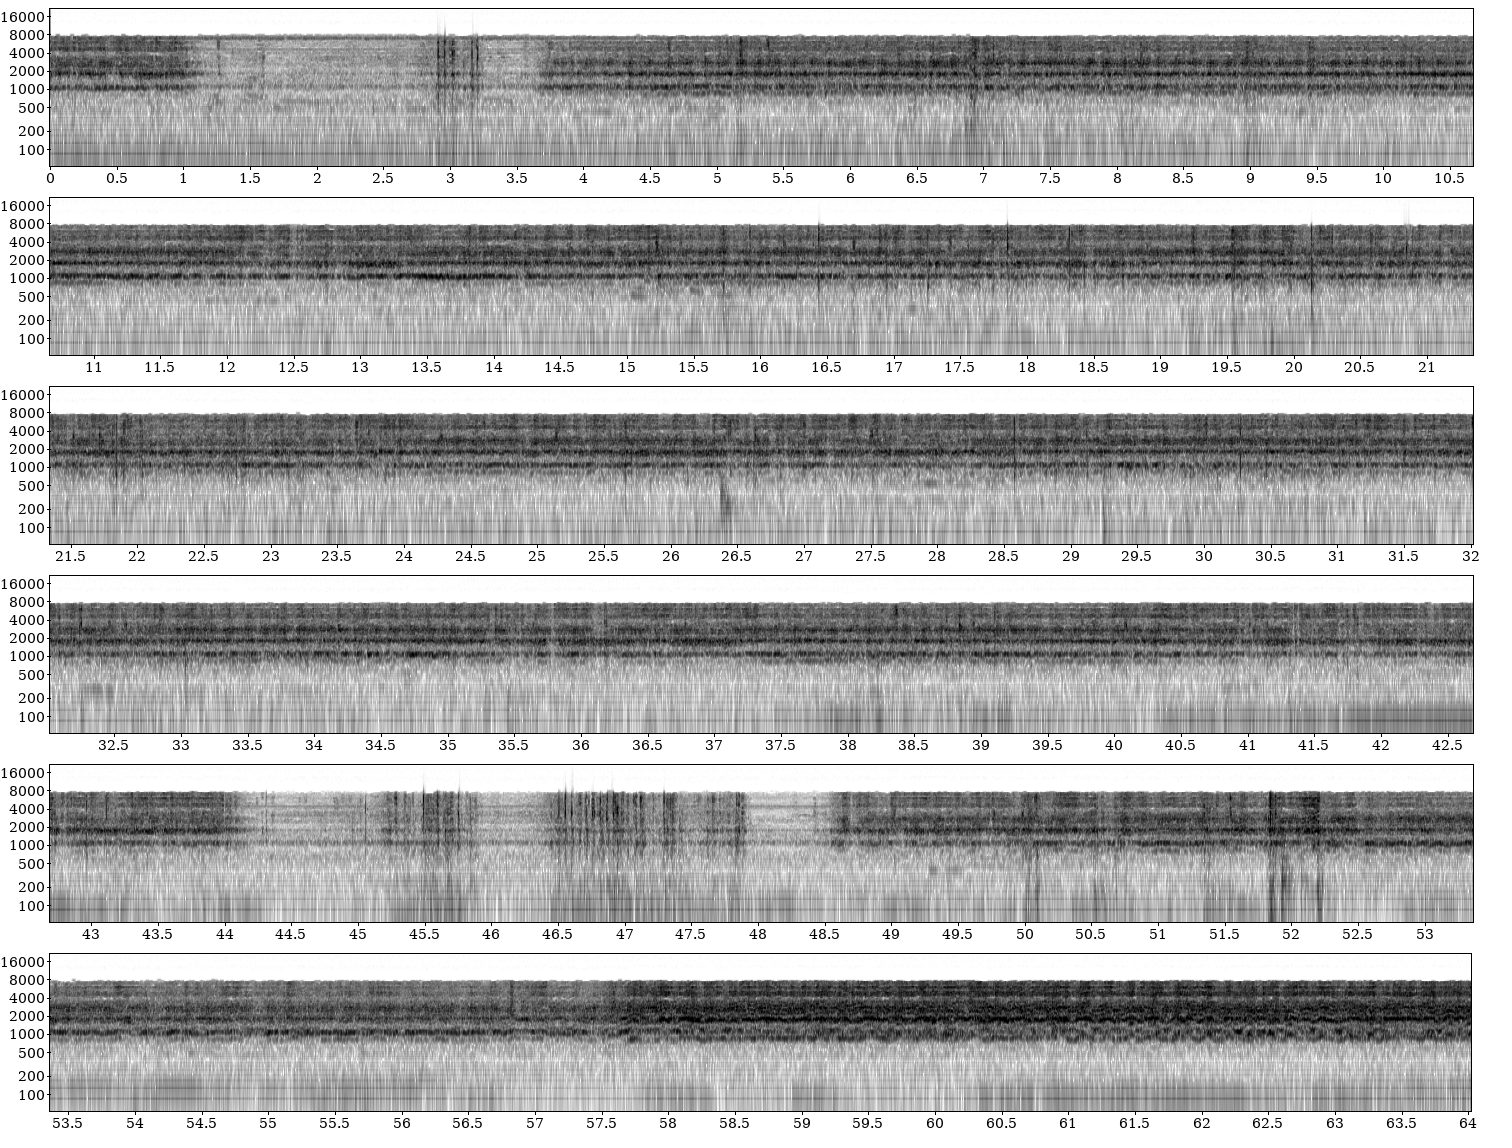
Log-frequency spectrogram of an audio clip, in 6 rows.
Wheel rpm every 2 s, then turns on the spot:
30, 20, 60, 70, 70, 70, 70, 70, 70, 70, 70, 70, 70, 70, 70, 70, 70, 70, 70, 70, 70, 60, 10, 20, 50, 70, 70, 70, 80, 110, 120, 120.
44-48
